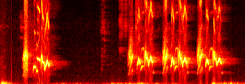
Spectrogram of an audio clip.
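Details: Sooty-headed bulbul song that draws in wild birds and provokes rivals: short bubbly note clusters repeated several times with gaps, faint low rumble beneath.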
